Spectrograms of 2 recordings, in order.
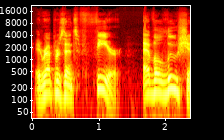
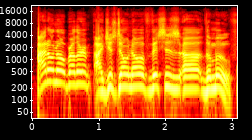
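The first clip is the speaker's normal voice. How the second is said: lightly voiced pundit, pitched higher; doubtful pundit; 7 semitones higher than usual. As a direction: play a hesitant pundit in a higher voice. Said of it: "if I put my pundit hat on".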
